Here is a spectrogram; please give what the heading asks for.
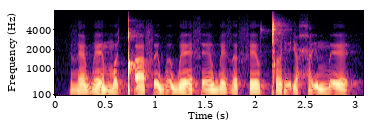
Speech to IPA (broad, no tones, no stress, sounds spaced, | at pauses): ð æ w ɛ m ɐ ǃʼ a f ɛ w ɐ w ɛ θ ɛ w ɛ ð ɐ θ ɛ o̯ ǀ ɐ ɾ e ɾ e ħ e m ɛ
